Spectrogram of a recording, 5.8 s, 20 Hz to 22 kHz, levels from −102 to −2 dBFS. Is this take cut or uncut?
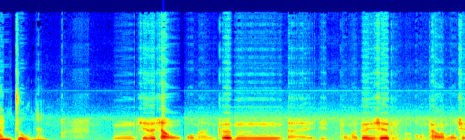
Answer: uncut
